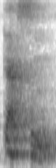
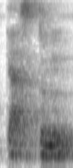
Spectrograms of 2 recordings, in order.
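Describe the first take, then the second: First: "castle" as kas-ul; "castle" with no T after the S; silent T. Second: "castle" wrongly as kas-tul; T sounded. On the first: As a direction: drop the T from "castle". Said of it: "but castle". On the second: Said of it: "It is not". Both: Shown as a demonstration.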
